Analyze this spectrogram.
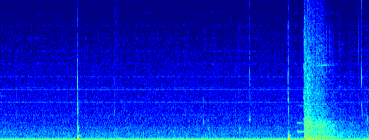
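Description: A football is kicked with a sharp thump.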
